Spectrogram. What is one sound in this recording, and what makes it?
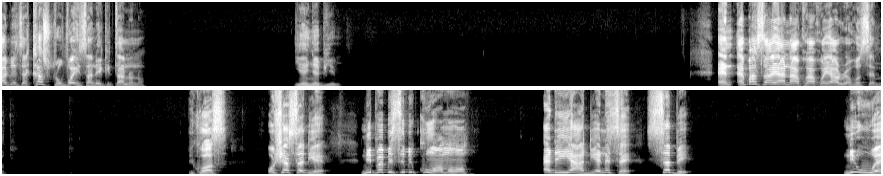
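A man speaks with animation into a close microphone, pausing now and then.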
